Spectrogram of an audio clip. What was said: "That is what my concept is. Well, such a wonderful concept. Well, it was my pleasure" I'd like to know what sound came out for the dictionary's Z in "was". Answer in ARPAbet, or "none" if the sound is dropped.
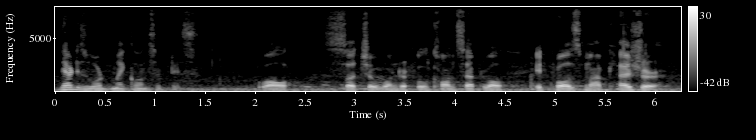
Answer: Z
